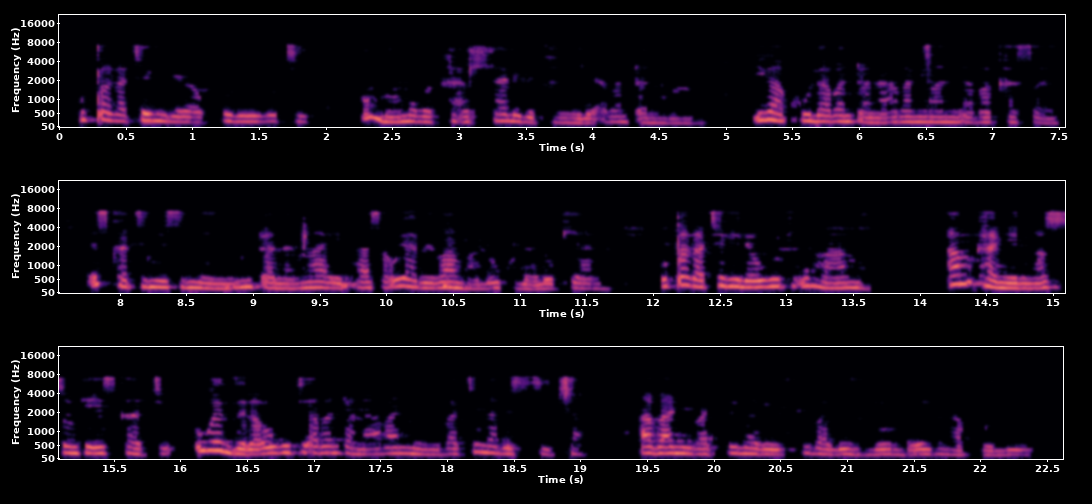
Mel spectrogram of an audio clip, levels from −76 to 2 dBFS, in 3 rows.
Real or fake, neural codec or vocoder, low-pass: real; none; 7.2 kHz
